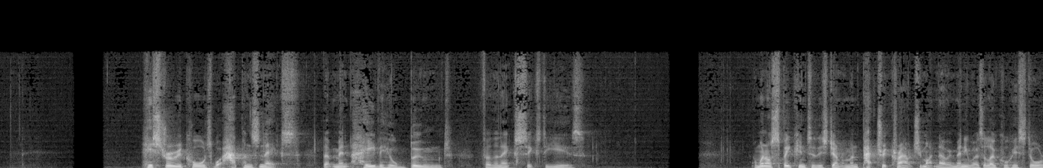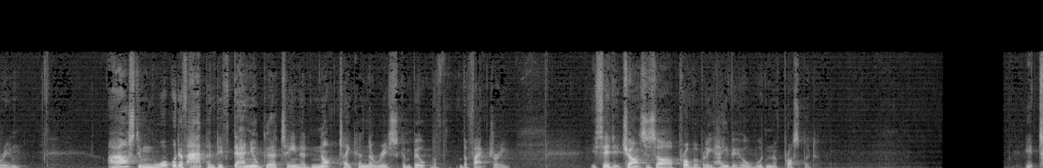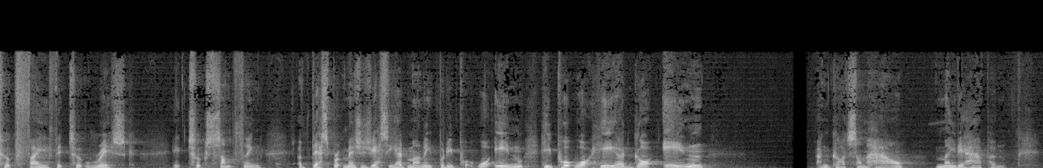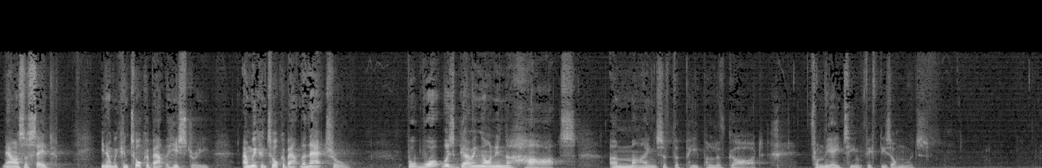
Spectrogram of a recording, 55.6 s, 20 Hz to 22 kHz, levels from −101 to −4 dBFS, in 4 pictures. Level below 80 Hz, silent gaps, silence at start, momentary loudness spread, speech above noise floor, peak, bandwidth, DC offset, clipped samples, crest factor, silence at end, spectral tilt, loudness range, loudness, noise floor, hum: -56 dBFS; 8.94-9.31 s, 26.48-27.28 s, 38.40-38.56 s; 1.9 s; 16 LU; over 62 dB; -6 dBFS; 15.5 kHz; under 0.1%; under 0.1%; 24 dB; 1.5 s; -5 dB/octave; 10 LU; -28 LUFS; under -90 dBFS; none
